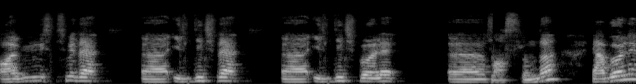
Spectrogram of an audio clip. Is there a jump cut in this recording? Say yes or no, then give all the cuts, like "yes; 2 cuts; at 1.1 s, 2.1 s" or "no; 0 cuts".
yes; 2 cuts; at 2.2 s, 4.9 s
